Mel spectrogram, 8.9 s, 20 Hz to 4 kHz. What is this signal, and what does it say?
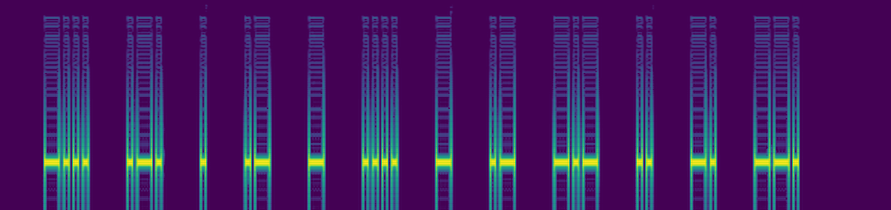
Morse code, heard as a keyed tone, about 25 wpm, spaced as for 15 wpm, 550 Hz. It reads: BREATHTAKING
